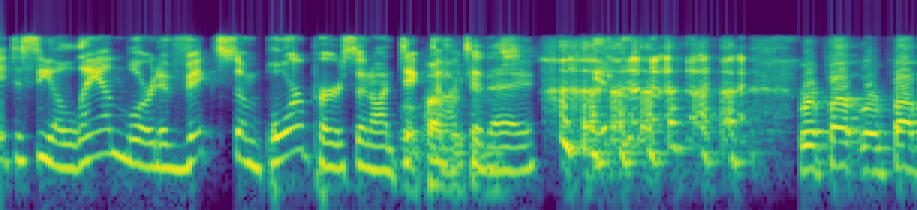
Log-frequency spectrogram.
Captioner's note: laugh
